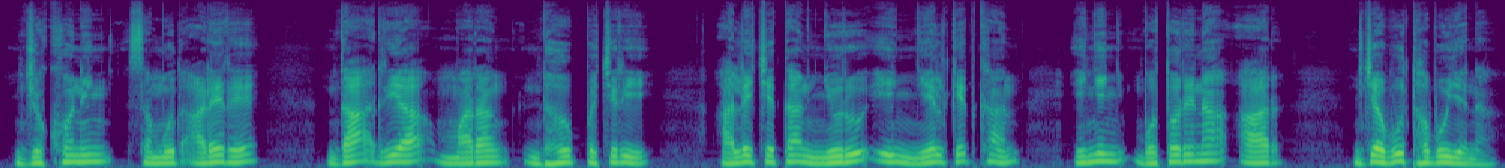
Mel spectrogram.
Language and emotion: Santali, fearful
